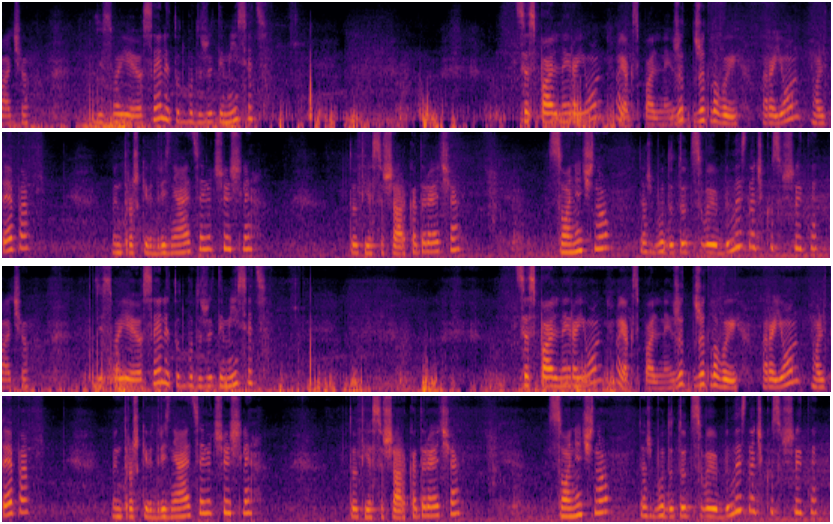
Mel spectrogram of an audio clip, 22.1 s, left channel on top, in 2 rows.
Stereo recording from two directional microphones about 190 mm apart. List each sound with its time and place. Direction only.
0.0 s speech: centre (ahead or behind)
1.3 s speech: 30° right (ahead or behind); by 3.5 s 10° right (ahead or behind)
6.9 s speech: 10° right (ahead or behind)
12.5 s speech: 10° right (ahead or behind)
15.7 s speech: 15° right (ahead or behind)
18.3 s speech: centre (ahead or behind)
